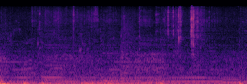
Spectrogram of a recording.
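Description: Background music, with a few short snaps near the end as small twigs are broken off a dry manzanita branch by hand.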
